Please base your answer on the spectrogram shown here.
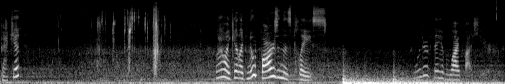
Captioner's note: squelching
